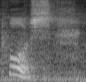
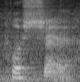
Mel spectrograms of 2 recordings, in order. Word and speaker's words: Porsche: Did you know the correct pronunciation is not Porsche? It's actually 2 syllables, Porsche.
